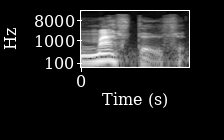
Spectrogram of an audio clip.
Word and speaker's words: master's: Accent tonique là, I got a master's. Master's là, c'est mot créé, les maîtrises là. Regardez bien pour voir que l'accent tombé sur le premier syllabe là.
